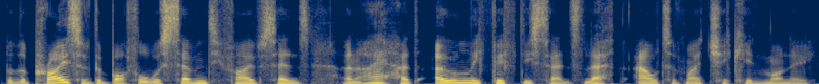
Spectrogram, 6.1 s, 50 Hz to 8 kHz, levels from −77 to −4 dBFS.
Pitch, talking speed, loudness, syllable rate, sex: 155 Hz, 215 wpm, -19 LUFS, 5.3 syllables/s, male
